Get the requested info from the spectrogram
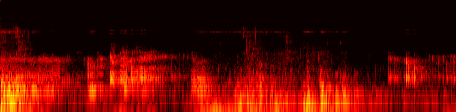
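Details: Stomach growling (borborygmi) from two animals.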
